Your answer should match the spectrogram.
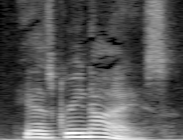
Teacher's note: Once again, the stress is on the noun, eyes. There is less stress on green. · Term: word stress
